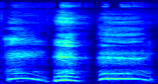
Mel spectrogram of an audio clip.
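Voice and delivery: sharp, high imitated gasp; mock gasp. Agatha stepping out of the trial, mock gasp. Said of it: "and she's like".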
